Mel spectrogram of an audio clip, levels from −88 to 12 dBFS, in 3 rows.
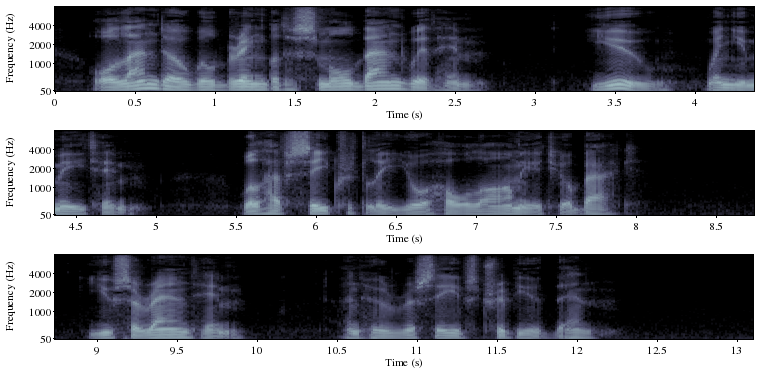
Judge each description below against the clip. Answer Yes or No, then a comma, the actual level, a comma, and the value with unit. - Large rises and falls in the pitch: No, average, 3.3 semitones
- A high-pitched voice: No, very low, 85 Hz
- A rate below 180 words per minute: Yes, average, 140 wpm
